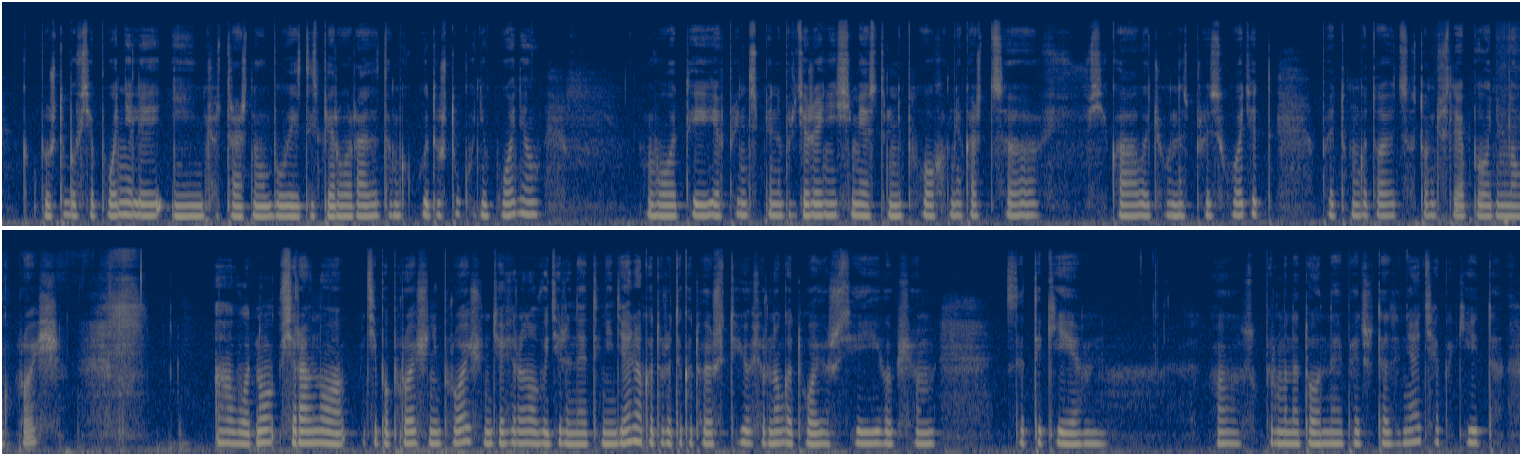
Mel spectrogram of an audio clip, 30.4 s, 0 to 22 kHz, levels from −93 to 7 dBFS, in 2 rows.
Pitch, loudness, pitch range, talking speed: 200 Hz, -40 LUFS, 195-205 Hz, 155 wpm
